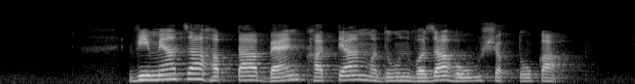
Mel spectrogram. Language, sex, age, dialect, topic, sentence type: Marathi, female, 46-50, Standard Marathi, banking, question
